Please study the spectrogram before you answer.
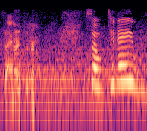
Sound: laughs

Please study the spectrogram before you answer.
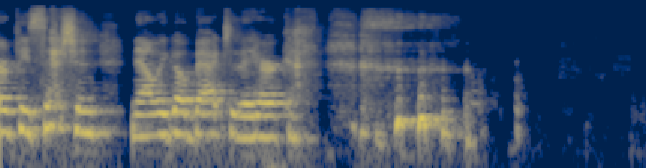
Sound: chuckles

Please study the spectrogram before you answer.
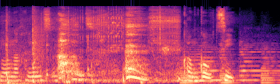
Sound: gasps

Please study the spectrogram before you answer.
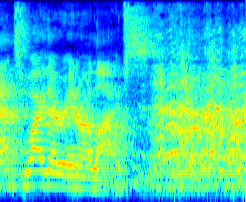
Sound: audience laughing

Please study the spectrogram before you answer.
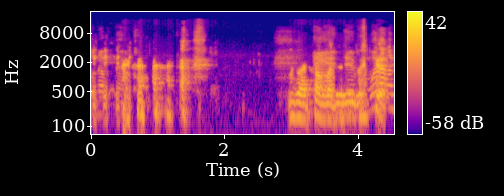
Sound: all laughing

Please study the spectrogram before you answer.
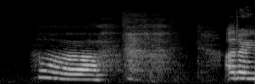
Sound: sighs

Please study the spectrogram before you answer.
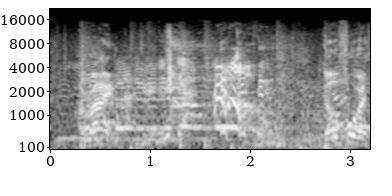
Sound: laughing

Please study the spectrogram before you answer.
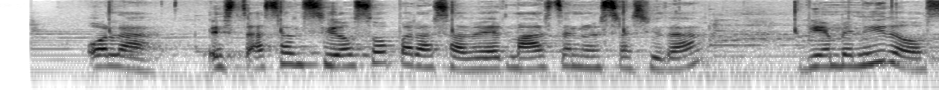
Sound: speaking Spanish

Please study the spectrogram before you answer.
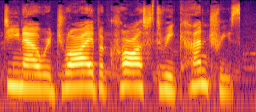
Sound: speaking Foreign Language

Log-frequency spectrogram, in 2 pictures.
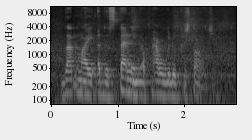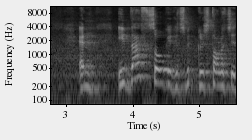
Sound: none

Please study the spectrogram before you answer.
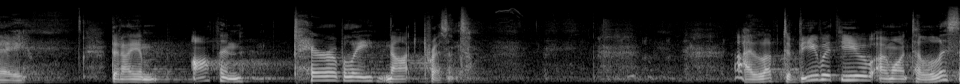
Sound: audience soft laughter

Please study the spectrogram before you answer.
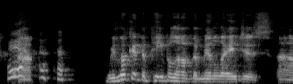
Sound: laughter

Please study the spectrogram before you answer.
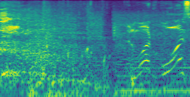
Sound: roaring and rumbling

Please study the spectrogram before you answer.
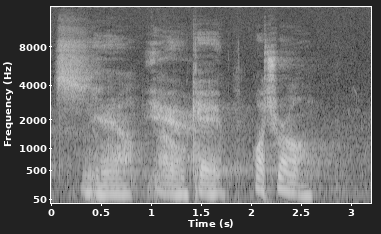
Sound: whispering

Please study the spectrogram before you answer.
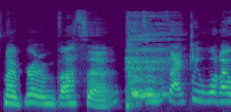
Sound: laughs

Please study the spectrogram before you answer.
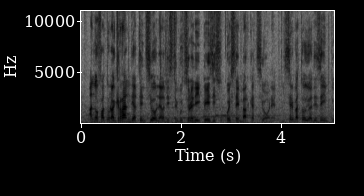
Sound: speaking foreign language

